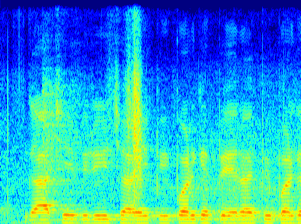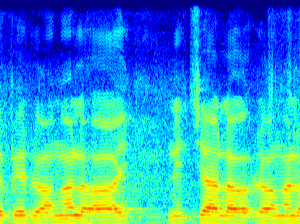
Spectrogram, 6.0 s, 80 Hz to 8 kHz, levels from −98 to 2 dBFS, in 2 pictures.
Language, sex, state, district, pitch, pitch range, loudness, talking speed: Bajjika, male, Bihar, Vaishali, 130 Hz, 125-135 Hz, -23 LUFS, 160 wpm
